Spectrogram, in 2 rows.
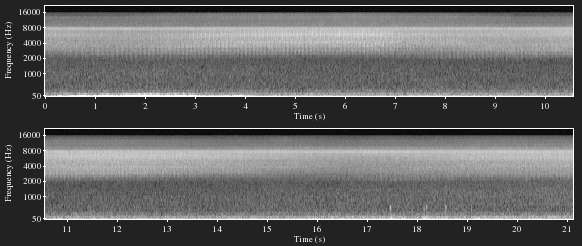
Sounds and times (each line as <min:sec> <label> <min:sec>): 0:00.0 cicadas 0:21.1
